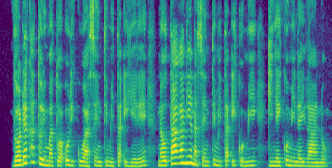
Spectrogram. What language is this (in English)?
Kikuyu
